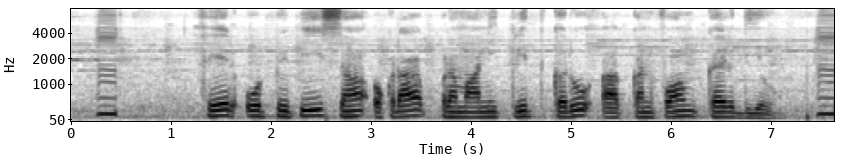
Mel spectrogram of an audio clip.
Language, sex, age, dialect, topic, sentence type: Maithili, male, 18-24, Eastern / Thethi, banking, statement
